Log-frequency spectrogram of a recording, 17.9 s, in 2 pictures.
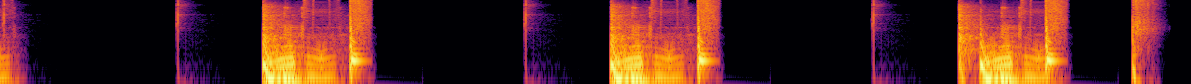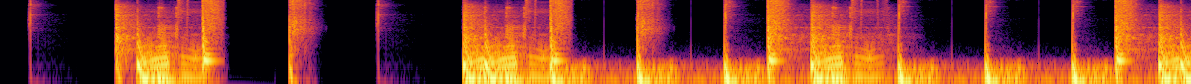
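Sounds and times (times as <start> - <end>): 
beat made with iPhone BeatMaker: 2.0 - 2.8, 4.6 - 5.4, 10.0 - 11.4, 12.4 - 17.8.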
